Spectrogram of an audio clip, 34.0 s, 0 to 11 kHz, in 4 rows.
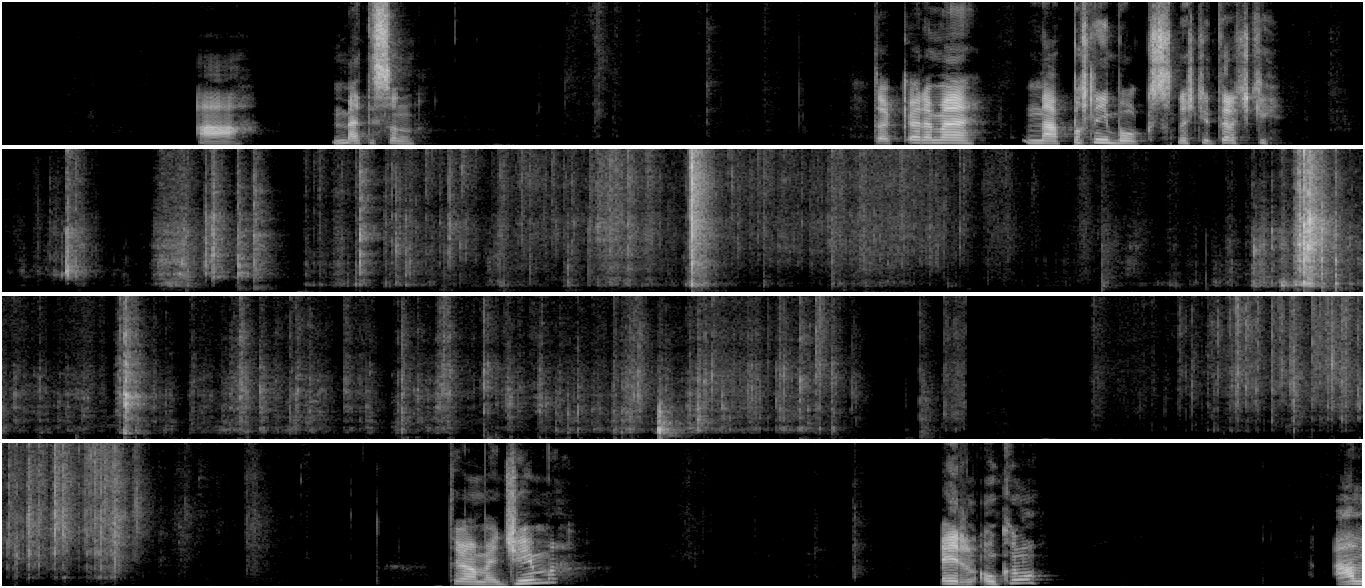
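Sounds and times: plastic shrink wrap crinkling: 8.4 - 23.0, 23.9 - 27.3
foil pack crinkling and tearing: 8.7 - 23.0, 24.1 - 26.8.

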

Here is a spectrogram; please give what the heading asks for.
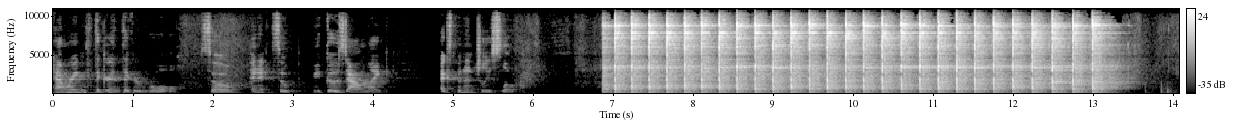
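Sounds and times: hammer beating on metal punch: 6.9 - 13.5.

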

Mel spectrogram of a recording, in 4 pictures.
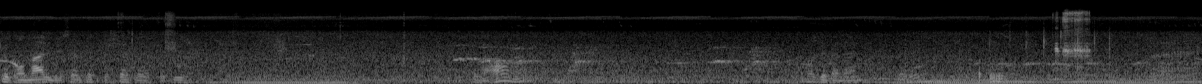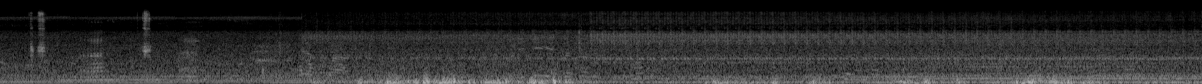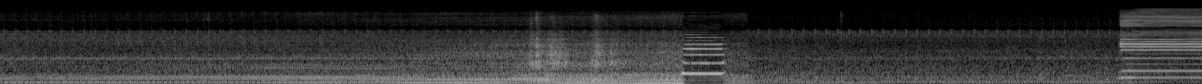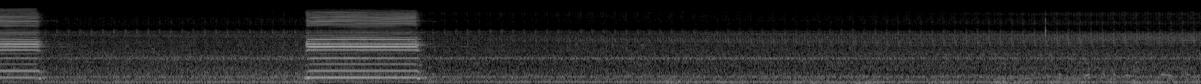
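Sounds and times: vehicle engine running: 0.0 - 48.0
car horn honks: 30.8 - 31.4, 35.2 - 36.8, 39.0 - 40.6.

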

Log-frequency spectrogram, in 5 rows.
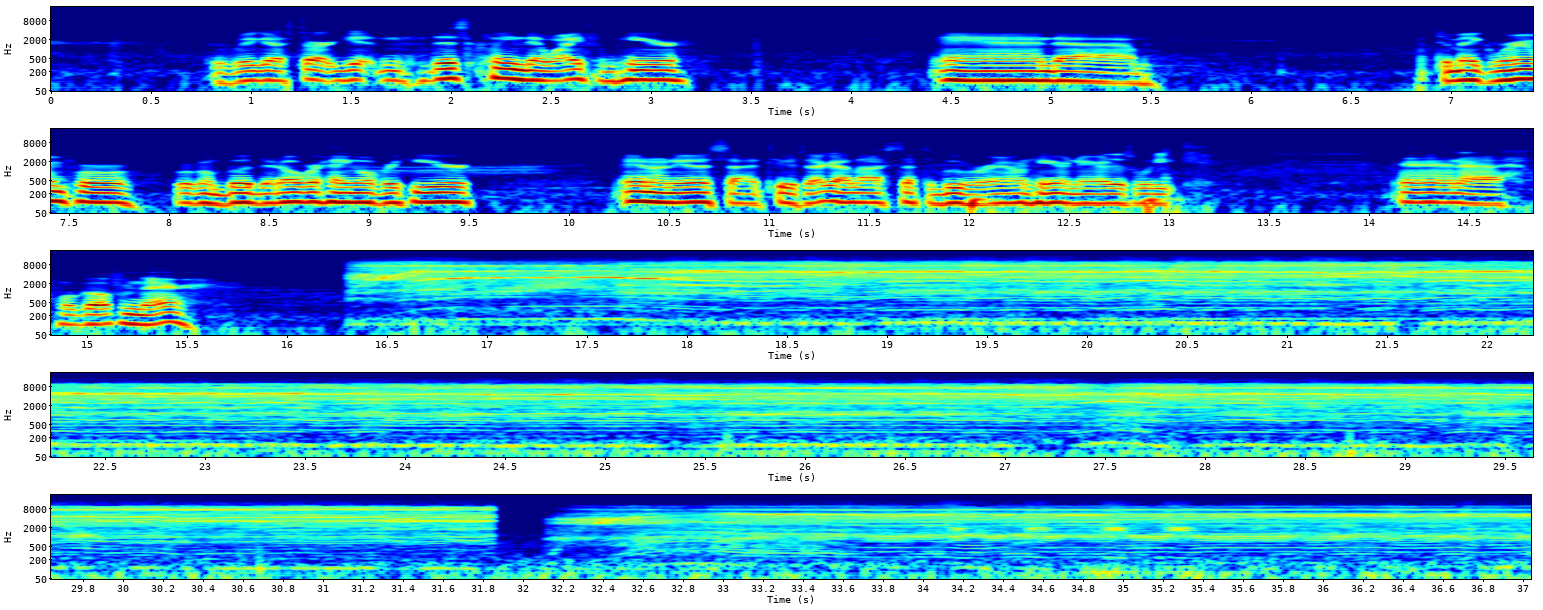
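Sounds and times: power tool cutting: 16.3 - 37.0.

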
